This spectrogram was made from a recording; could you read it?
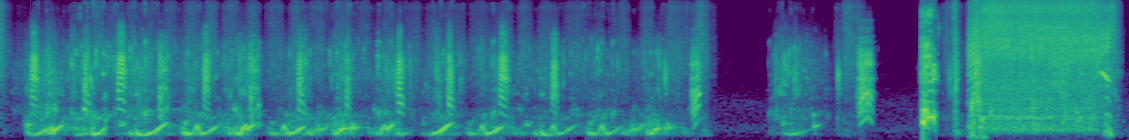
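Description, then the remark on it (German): An elephant with hiccups gulps down lots of water to get rid of them, in a long, rapid run of wet, rhythmic swallows, followed after a pause by a sudden sharp hiccup and a rushing burst of noise. “Ah, du meinst, wenn man ganz viel Wasser trinkt, geht der Schluckauf weg?”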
